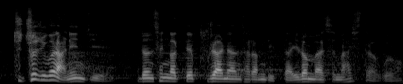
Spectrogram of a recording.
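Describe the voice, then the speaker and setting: This man's pitch swings very widely as he talks. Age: 60s. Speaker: church elder and investment adviser, guest lecturer. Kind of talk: lecture. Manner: halting, many fillers.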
